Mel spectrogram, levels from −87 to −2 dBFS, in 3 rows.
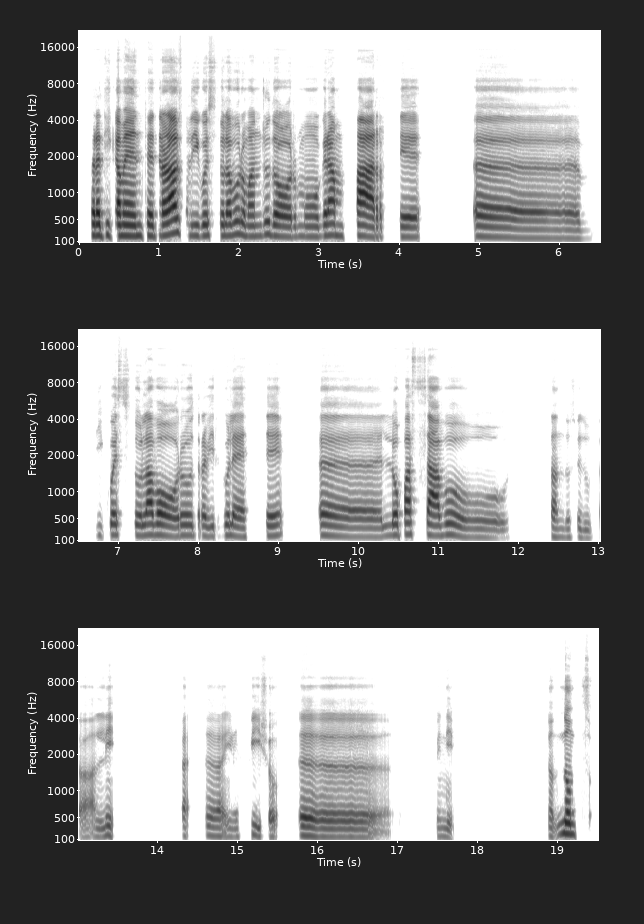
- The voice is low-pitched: No, medium, 185 Hz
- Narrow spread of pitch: No, average, 3.8 semitones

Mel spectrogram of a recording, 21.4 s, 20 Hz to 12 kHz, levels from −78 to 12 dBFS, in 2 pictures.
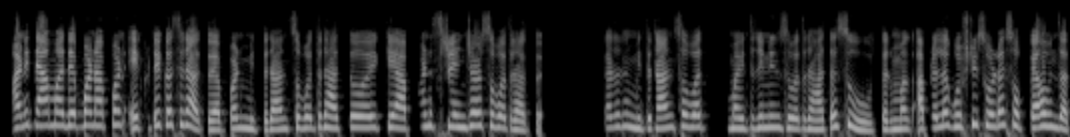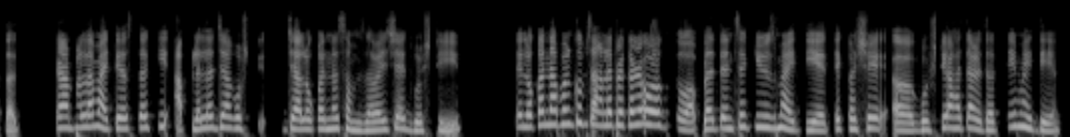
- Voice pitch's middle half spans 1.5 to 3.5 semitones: No, average, 3.9 semitones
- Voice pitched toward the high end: Yes, very high, 265 Hz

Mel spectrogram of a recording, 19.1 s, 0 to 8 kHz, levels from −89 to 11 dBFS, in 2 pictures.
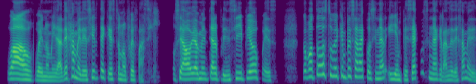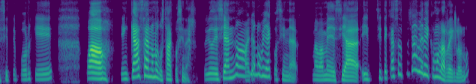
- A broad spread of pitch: Yes, wide, 6.4 semitones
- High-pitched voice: Yes, high, 195 Hz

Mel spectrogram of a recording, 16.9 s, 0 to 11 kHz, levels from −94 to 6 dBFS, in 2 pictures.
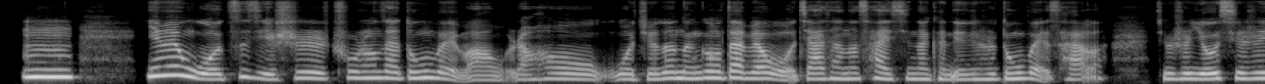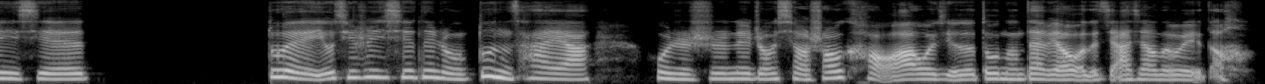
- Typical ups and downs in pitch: Yes, average, 3.3 semitones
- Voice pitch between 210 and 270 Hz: Yes, high, 215 Hz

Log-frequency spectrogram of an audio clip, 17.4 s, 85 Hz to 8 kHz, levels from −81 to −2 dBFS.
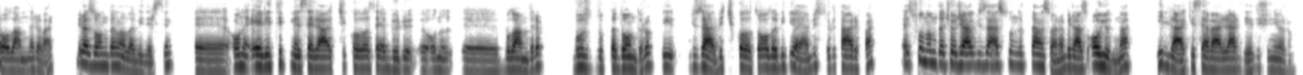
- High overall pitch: No, low, 135 Hz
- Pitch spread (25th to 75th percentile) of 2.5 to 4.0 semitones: No, average, 4.5 semitones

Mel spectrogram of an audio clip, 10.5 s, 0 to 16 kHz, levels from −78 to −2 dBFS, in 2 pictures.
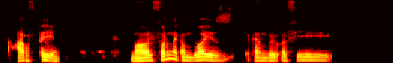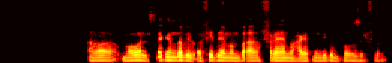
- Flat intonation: Yes, narrow, 2.3 semitones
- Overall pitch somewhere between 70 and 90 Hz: No, low, 115 Hz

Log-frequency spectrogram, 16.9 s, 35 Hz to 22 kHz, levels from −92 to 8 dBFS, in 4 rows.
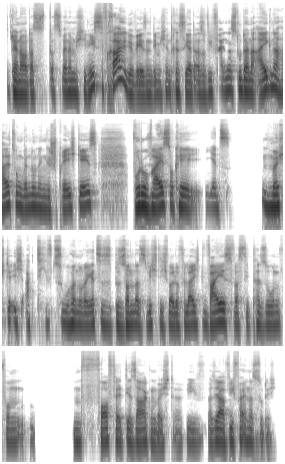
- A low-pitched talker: Yes, low, 120 Hz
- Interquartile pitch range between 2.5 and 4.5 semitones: Yes, average, 2.8 semitones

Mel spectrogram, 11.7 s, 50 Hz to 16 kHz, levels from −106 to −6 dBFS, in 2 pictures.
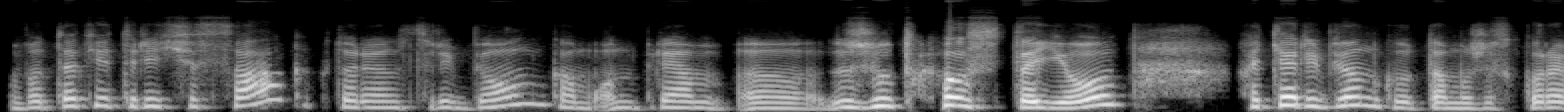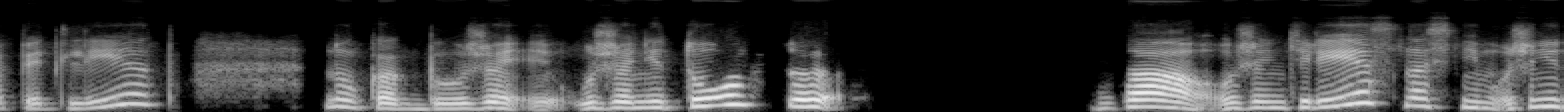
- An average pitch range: Yes, average, 4.9 semitones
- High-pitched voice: Yes, high, 205 Hz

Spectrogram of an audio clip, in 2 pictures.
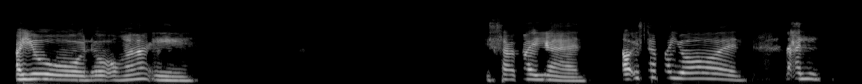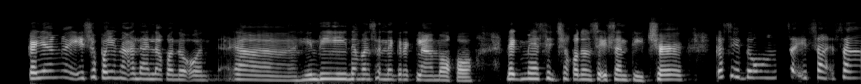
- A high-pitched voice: Yes, high, 235 Hz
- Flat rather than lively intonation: No, average, 4.2 semitones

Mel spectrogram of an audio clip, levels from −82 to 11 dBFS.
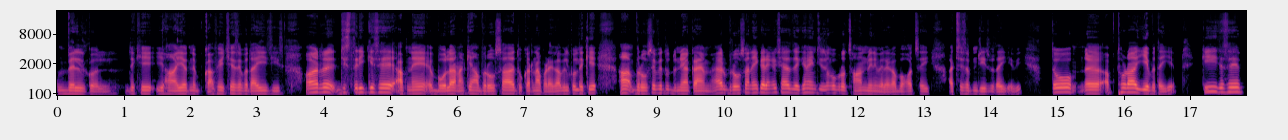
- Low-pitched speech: Yes, low, 115 Hz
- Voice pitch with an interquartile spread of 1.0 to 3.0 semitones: No, average, 4.9 semitones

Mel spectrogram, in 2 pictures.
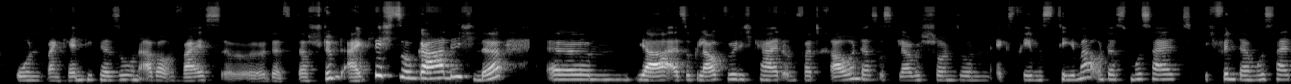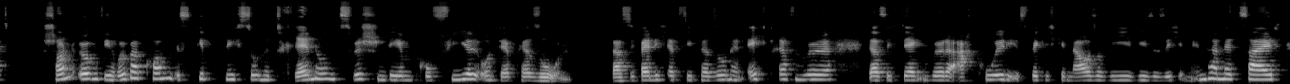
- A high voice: Yes, high, 215 Hz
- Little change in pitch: No, average, 3.3 semitones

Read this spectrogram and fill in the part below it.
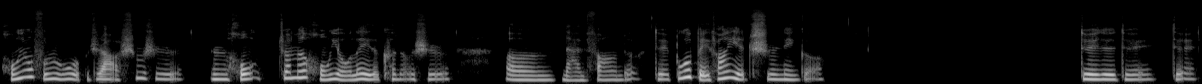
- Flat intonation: Yes, narrow, 2.1 semitones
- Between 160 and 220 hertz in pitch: No, high, 235 Hz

